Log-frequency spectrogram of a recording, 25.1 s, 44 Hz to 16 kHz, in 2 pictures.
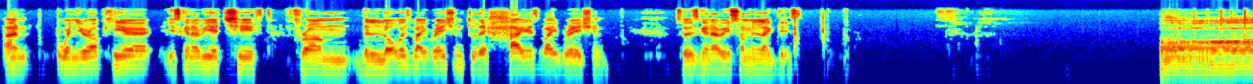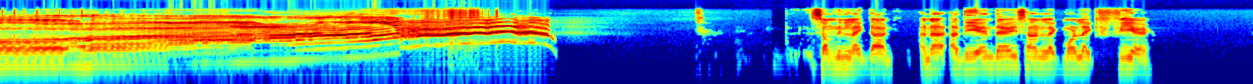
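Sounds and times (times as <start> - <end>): man's long rising call: 11.6 - 18.7.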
